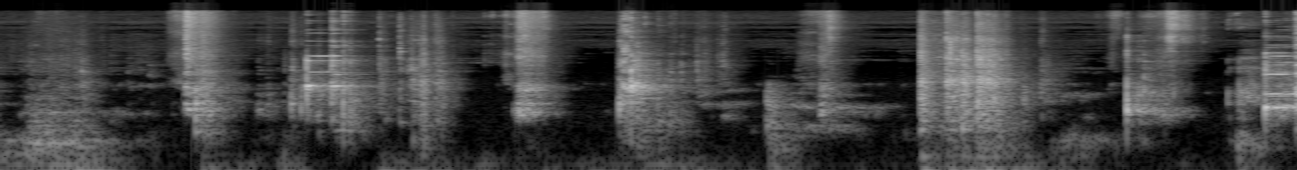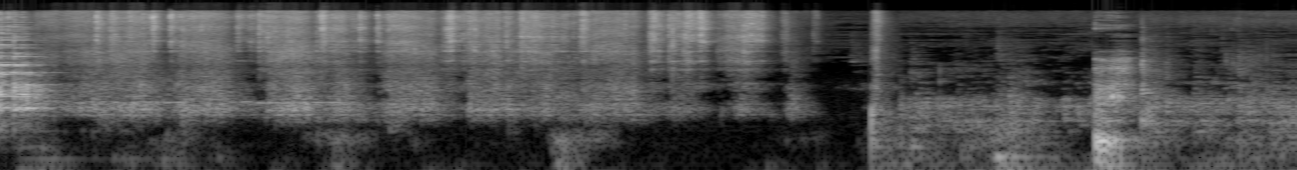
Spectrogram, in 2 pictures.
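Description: Khichdi rice and lentils washed by hand in a vessel of water: scattered clinks and knocks of the vessel, then several seconds of close, continuous swishing and sloshing before more clatter. No speech.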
